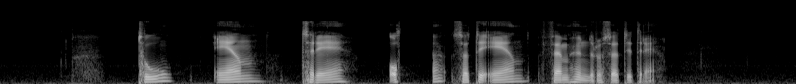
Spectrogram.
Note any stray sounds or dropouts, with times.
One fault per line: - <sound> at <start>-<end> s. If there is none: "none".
- dropout at 4.2-4.3 s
